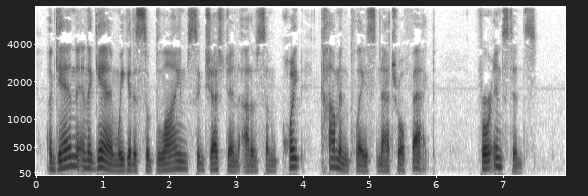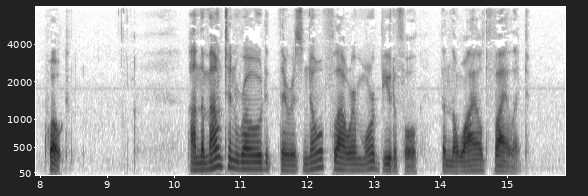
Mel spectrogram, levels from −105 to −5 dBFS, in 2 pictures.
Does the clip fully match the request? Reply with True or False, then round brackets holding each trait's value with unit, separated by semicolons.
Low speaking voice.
True (110 Hz)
